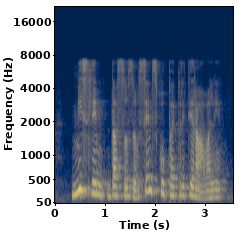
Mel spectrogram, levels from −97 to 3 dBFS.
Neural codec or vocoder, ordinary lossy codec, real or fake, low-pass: vocoder, 22.05 kHz, 80 mel bands, Vocos; none; fake; 7.2 kHz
